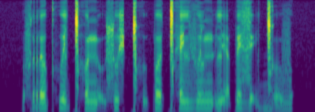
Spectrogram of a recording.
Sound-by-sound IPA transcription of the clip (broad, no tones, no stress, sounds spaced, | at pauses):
f r ɤ kʷʰ a lʲ ǀʰ o n o̰ sʷ ɤ ʃ ǀʰ ṵ p ɤ ǀʰ ɛ lʲ v u l n ṵ lʲ a̰ p e z ḛ lʲ ɡ͡ǀ o̰ v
